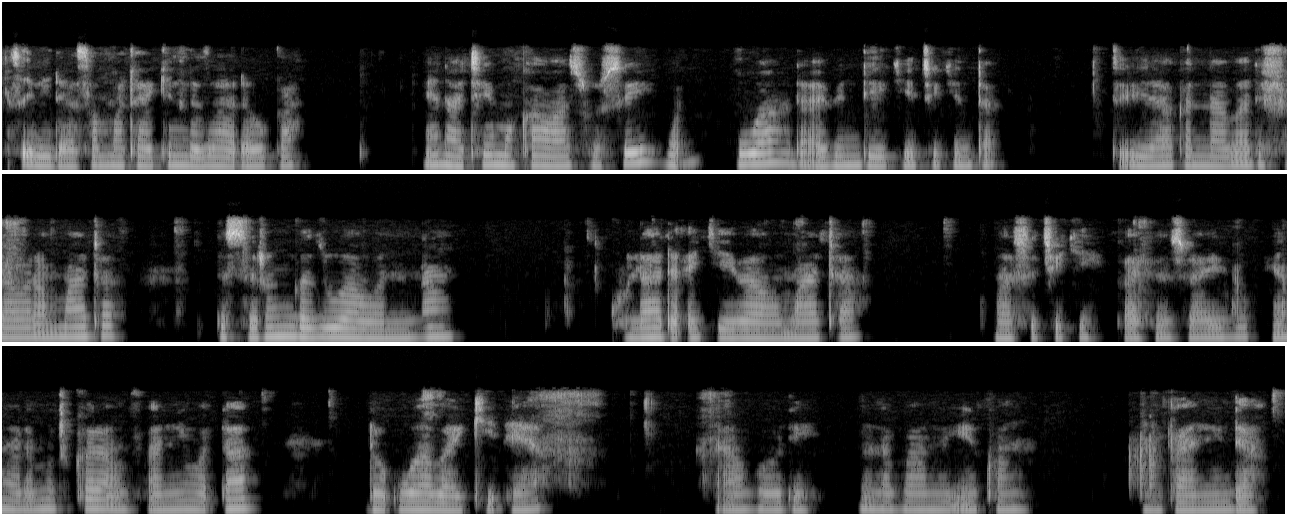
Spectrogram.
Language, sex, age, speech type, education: Hausa, female, 15-29, spontaneous, primary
